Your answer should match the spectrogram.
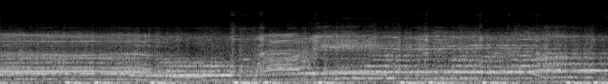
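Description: Sholawat chanted in long, gliding sung lines by male voices, with a steady low drum beat underneath, heard through a large outdoor sound system.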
